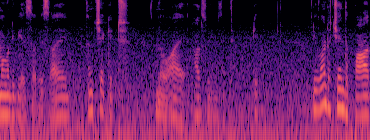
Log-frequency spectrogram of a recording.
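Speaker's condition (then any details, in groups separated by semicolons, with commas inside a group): No condition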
